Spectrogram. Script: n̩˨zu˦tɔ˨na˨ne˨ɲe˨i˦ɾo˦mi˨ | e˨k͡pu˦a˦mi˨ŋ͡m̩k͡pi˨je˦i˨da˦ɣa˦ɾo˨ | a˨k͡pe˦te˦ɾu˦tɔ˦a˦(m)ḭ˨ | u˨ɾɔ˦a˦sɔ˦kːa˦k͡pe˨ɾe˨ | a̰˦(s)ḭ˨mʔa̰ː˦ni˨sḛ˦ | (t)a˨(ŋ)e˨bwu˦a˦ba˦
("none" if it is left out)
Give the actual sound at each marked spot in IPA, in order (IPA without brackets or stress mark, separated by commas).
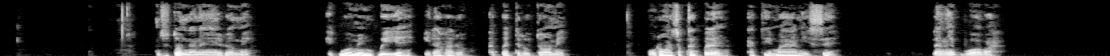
m, t, d, ŋ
